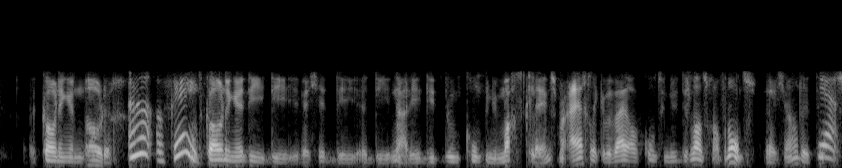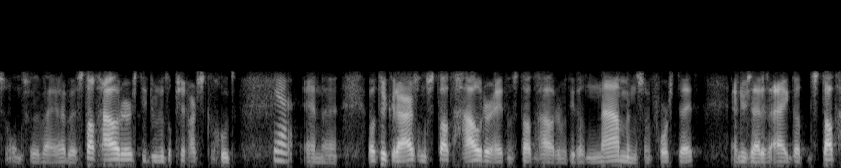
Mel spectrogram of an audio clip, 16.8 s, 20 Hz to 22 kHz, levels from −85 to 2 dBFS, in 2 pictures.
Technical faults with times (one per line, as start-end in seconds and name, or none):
0.00-16.83 G.729 codec
0.80-1.02 VoIP packet loss concealed by the speech codec
4.79-4.86 VoIP packet loss concealed by the speech codec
